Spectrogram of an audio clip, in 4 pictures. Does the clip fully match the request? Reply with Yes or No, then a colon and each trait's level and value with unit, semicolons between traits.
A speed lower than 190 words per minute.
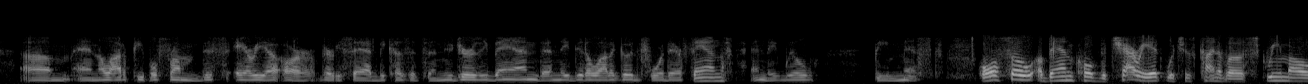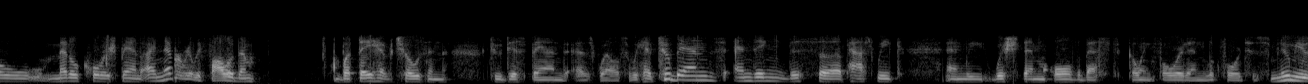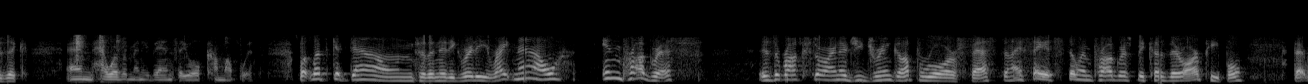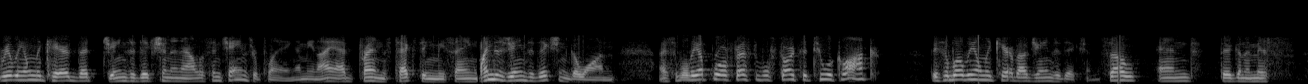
No: fast, 205 wpm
